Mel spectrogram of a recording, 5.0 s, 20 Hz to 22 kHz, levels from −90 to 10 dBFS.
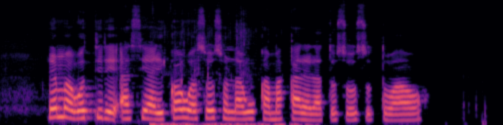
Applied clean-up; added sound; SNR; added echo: classical method spectral subtraction.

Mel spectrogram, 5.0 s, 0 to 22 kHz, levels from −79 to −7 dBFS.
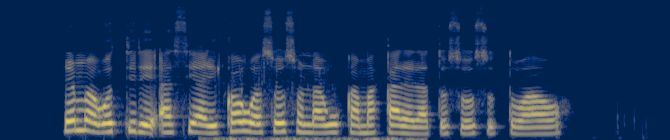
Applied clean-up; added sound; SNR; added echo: neural mask model DeepFilterNet 3.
